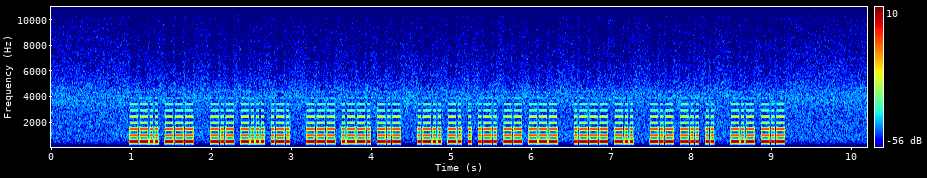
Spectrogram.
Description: Morse code (Hebrew alphabet), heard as a keyed tone, machine-sent, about 38 wpm, 490 Hz. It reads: זה כבר הפך לנורמה עד כדי כך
